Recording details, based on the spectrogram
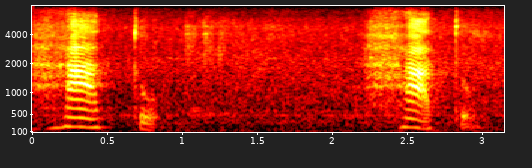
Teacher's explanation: The example that we have here is the word rat, which is in Portuguese rato, rato, So this letter, when it comes by the beginning of the word or as a second letter, we can pronounce it as H in English.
